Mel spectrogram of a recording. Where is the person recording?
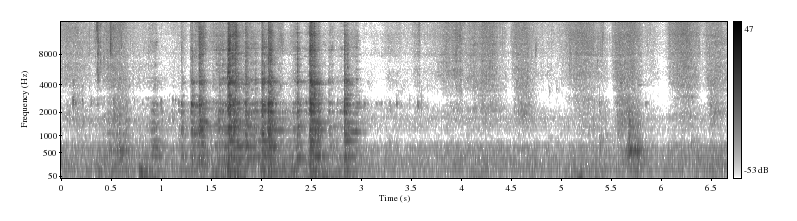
in a kitchen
